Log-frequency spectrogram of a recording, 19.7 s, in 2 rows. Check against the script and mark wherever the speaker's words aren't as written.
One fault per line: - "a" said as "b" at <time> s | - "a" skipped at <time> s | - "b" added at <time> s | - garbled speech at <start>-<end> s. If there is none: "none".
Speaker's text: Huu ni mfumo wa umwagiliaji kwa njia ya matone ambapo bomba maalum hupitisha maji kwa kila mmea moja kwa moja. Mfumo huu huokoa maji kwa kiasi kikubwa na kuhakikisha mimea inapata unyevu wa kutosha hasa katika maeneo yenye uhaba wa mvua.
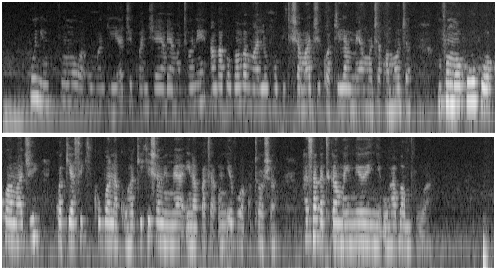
- "ya" added at 3.3 s
- "wa" skipped at 17.9 s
